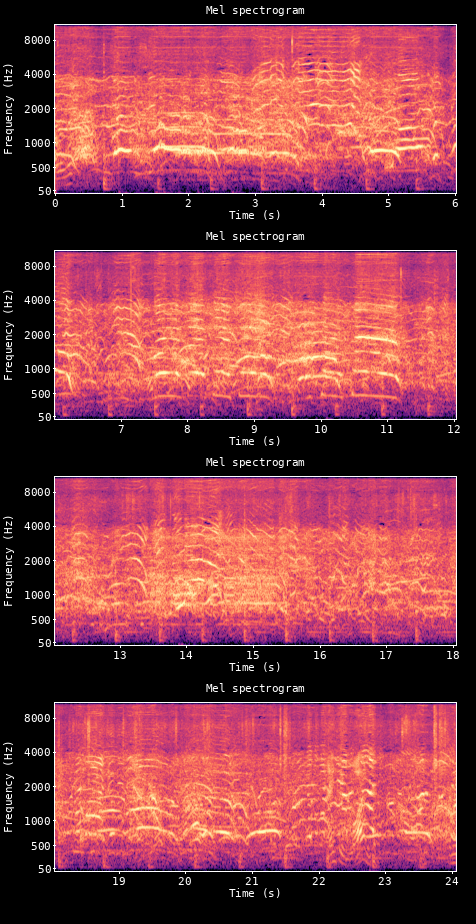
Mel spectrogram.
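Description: A crowd of men and women shouts and cheers loudly outdoors.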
